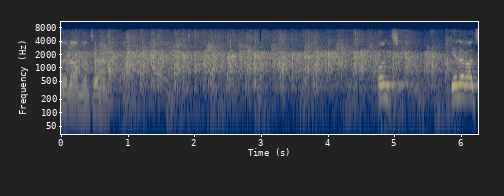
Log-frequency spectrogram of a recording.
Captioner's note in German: Beifall bei der CDU und dem BÜNDNIS 90/DIE GRÜNEN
